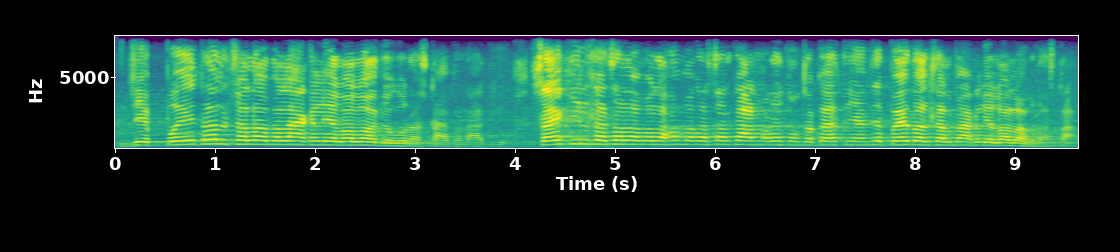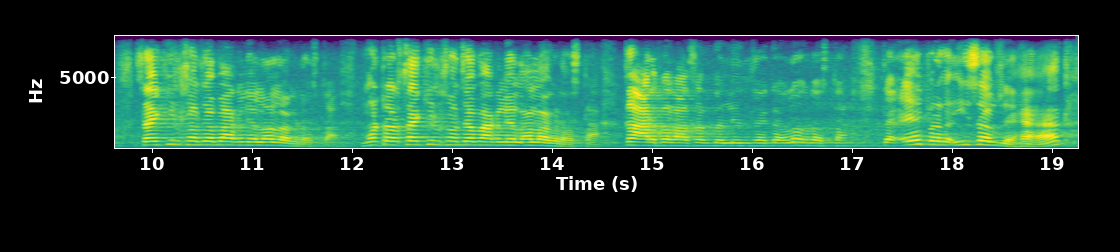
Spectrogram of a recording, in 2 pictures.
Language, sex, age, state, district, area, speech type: Maithili, male, 30-45, Bihar, Supaul, urban, spontaneous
